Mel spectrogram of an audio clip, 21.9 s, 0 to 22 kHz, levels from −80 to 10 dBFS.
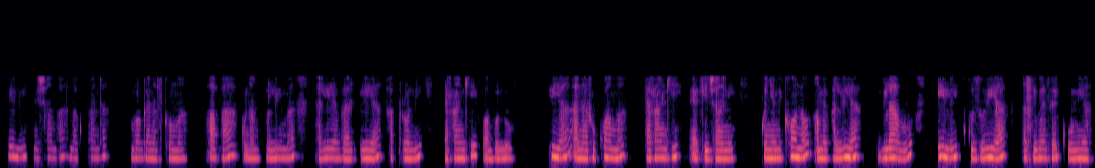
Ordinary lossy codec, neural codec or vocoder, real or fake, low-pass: AAC, 16 kbps; none; real; 7.2 kHz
